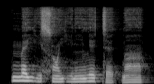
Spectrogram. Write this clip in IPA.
mɛ˦ ji˧ sɔ̃˦ji˦ɾĩ˦ le˦˨tɛ˨ɡ͡bã˧

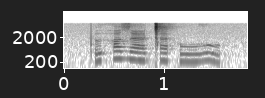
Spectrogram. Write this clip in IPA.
pʼəha zæ ǀæhoːɣo

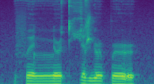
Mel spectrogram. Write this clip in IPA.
fɛlːə˞t çɐzɳə˞pə˞

